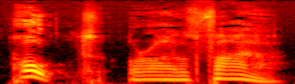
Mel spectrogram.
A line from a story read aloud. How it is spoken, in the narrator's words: He cried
